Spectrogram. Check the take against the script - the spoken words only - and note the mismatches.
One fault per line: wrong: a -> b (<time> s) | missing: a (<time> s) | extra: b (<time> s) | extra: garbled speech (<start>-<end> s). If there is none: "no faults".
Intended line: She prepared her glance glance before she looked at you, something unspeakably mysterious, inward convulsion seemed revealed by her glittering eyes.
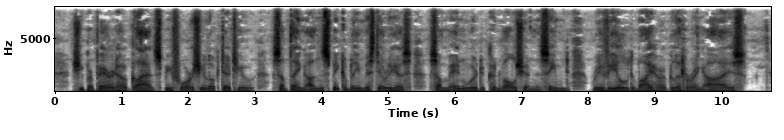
missing: glance (1.6 s)
extra: some (5.6 s)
